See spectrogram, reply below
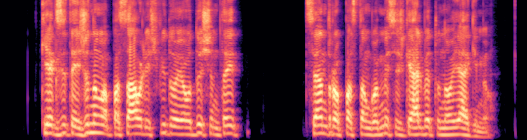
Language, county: Lithuanian, Kaunas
